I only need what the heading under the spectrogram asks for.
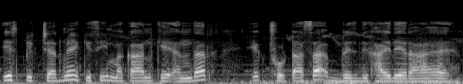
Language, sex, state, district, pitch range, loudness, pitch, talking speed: Hindi, male, Uttar Pradesh, Lucknow, 140-185 Hz, -18 LUFS, 155 Hz, 195 wpm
